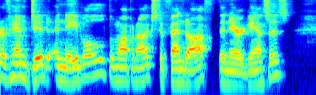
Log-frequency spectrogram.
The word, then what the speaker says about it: Wampanoag: What happened to the Wampanoags? Well, and I think I keep mispronouncing their name, so. No, you're doing just fine. Wampanoag is correct.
